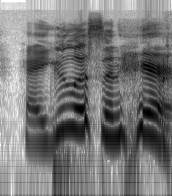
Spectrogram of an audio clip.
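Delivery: put-on slurred drunken voice. Retelling confronting girls at a party: imitating her drunk self. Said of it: "I'm all drunk".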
